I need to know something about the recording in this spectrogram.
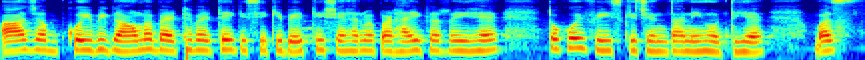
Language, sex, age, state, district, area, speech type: Hindi, female, 30-45, Madhya Pradesh, Hoshangabad, urban, spontaneous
